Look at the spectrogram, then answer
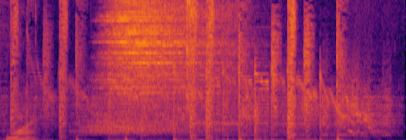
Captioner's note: upbeat music; scene swooshing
